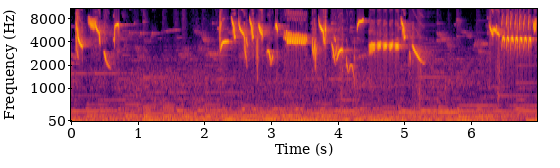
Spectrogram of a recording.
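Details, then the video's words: Black-throated canary singing as a tutor bird in Gianyar, Bali: bursts of high swooping whistles separated by short gaps, with quick rattling trills of evenly repeated notes, the last one ending the phrase. "Blackthroat Gacor buat masteran"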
